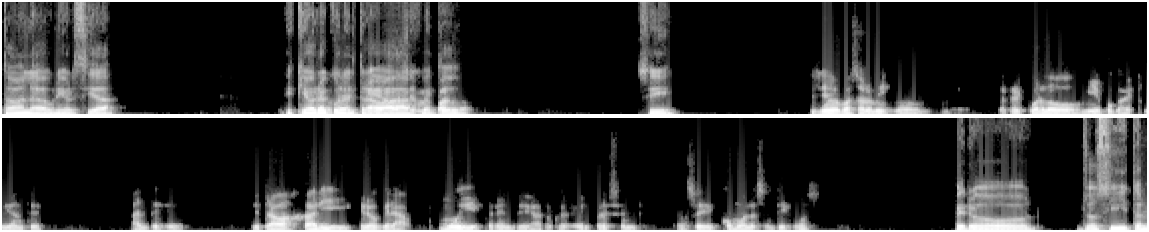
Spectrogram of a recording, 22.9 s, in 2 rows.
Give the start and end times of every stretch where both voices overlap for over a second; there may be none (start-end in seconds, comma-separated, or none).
3.2-4.6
